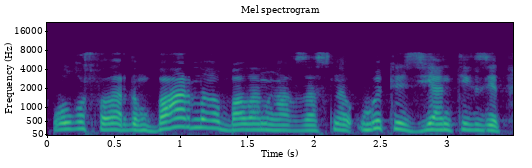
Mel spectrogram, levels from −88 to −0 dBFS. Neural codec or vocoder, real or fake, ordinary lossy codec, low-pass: vocoder, 44.1 kHz, 128 mel bands, Pupu-Vocoder; fake; none; 7.2 kHz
